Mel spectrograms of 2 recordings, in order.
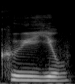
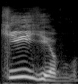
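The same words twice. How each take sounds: First: The name has its Ukrainian pronunciation. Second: The name has its Russian pronunciation. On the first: "а" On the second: "не"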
